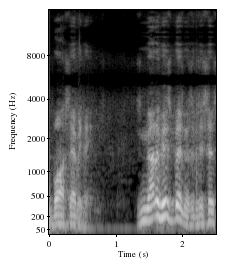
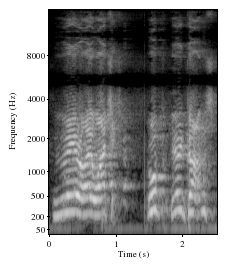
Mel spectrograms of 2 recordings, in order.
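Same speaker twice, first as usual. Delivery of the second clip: loud, higher alarmed call; calling out to Leroy as the snowball flies, high and loud; warning shout; 10 semitones higher, 6 dB louder than usual. Acted. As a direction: yell a warning as the snowball comes.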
